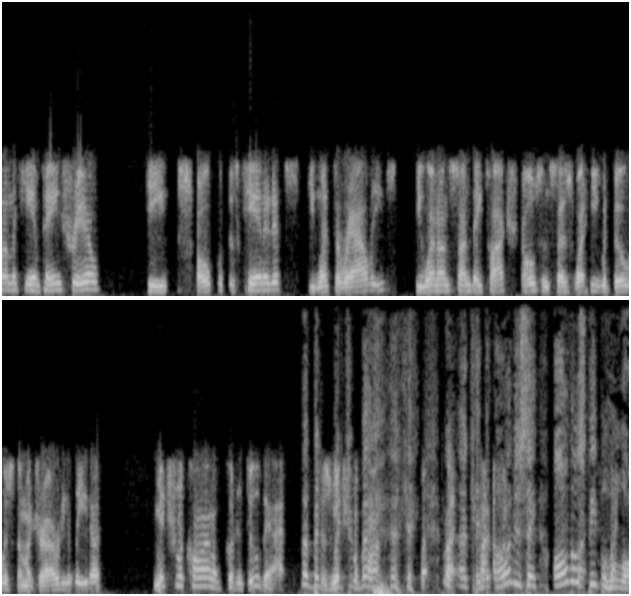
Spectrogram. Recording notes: Opened the phone lines for comment.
